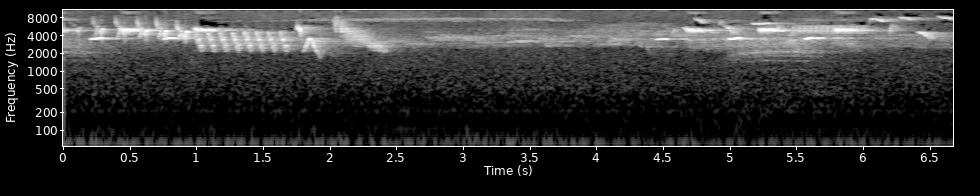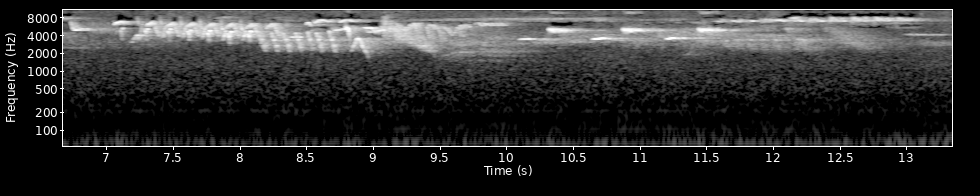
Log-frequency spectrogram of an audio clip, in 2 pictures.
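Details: Gouldian finch (Chloebia gouldiae), song.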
